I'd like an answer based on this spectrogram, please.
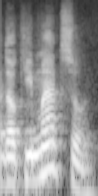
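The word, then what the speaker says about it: δοκιμάζω: Otra palabra, y es la última, y es una palabra que en el griego es una palabra que se pronuncia dokimatsu, y es una palabra de la metalúrgica.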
